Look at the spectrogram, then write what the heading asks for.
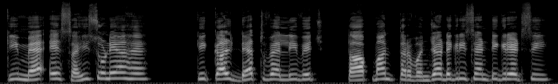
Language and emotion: Punjabi, surprised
